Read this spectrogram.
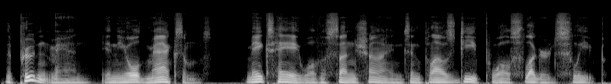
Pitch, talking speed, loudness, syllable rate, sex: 90 Hz, 185 wpm, -19 LUFS, 4.7 syllables/s, male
